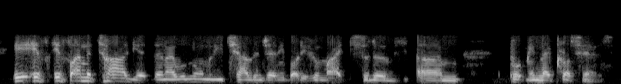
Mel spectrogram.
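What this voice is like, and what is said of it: Plummy upper-class English accent. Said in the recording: “I speak with a silly, plummy English accent.”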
